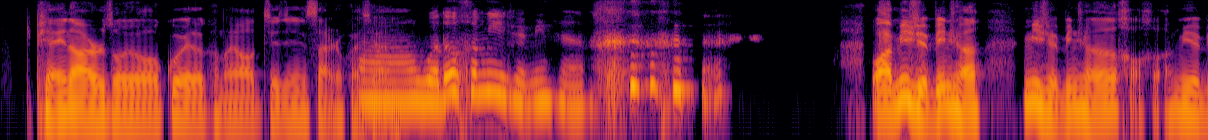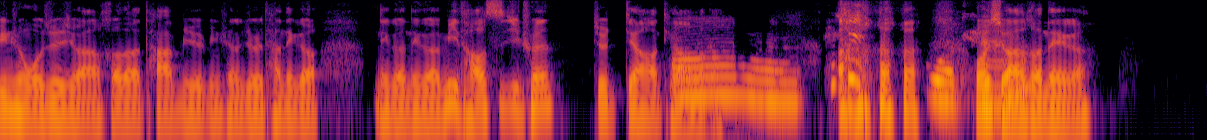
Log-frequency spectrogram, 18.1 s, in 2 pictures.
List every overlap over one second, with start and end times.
none

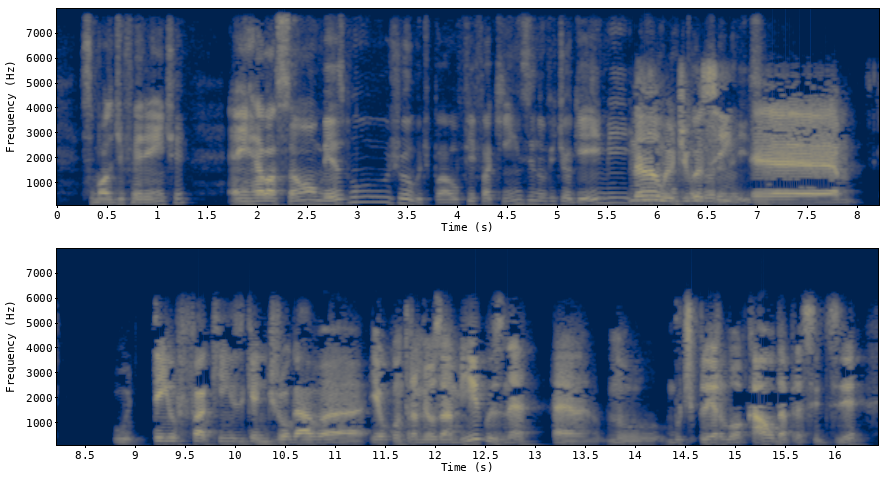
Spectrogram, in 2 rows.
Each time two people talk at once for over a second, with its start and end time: 5.7-7.2

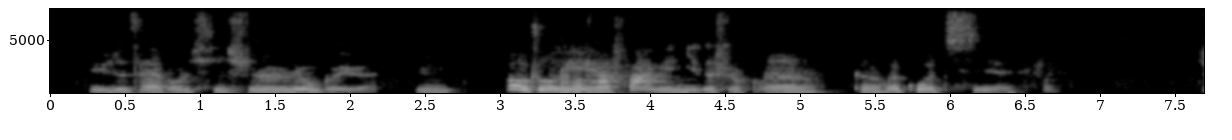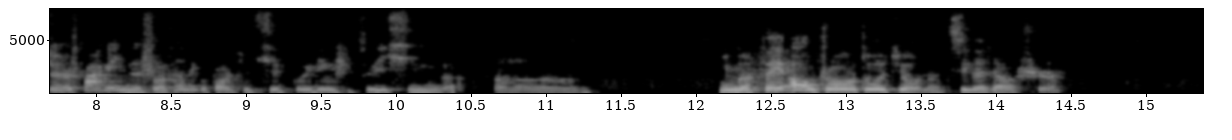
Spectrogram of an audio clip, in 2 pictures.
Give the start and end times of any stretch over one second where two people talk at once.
none

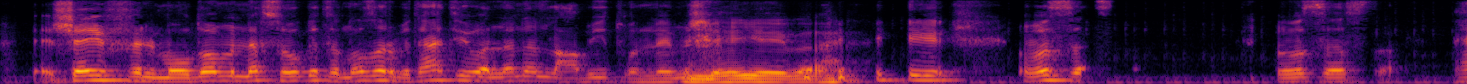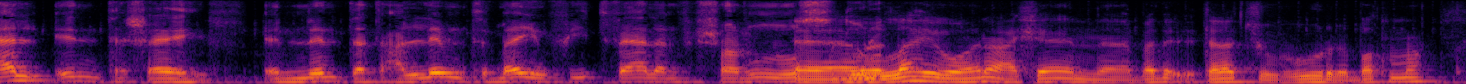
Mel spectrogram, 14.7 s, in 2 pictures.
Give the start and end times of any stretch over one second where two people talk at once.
none

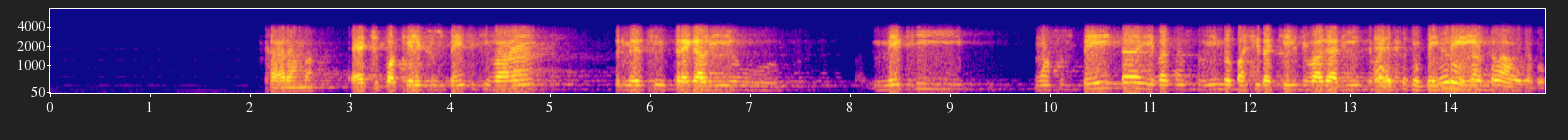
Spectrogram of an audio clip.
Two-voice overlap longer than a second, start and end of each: 13.2-14.5

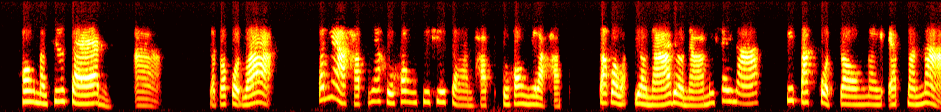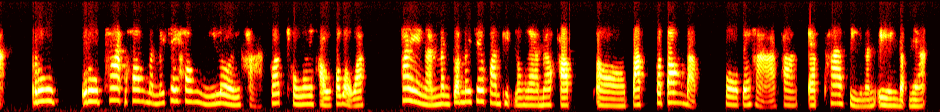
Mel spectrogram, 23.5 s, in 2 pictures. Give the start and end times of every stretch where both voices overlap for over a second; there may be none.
none

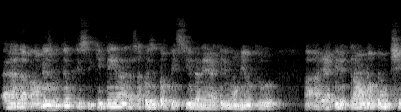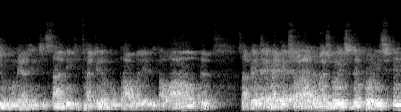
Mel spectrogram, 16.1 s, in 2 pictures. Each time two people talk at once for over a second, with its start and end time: 13.0-14.5

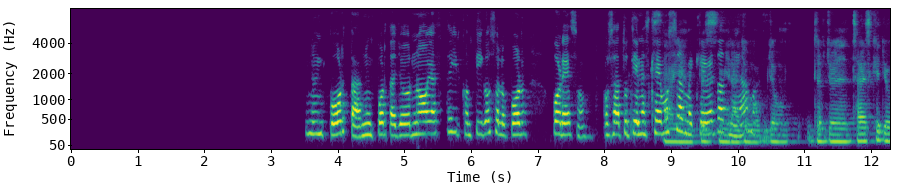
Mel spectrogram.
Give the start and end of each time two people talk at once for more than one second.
8.7-10.3

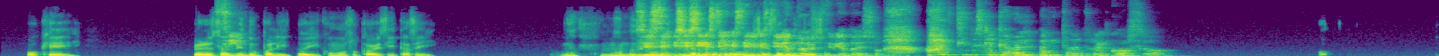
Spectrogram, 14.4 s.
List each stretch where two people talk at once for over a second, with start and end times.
6.4-8.3

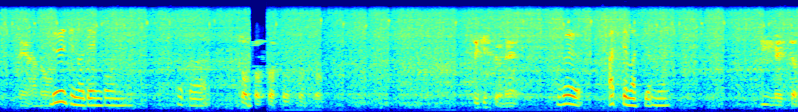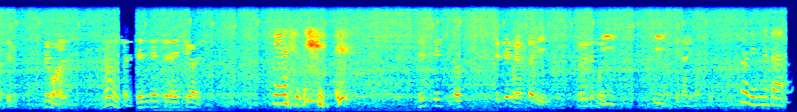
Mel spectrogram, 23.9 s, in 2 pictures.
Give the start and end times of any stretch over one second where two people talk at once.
none

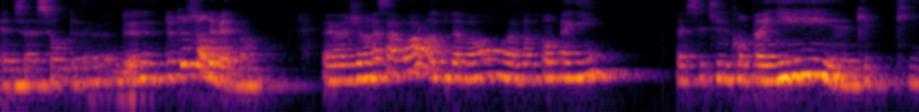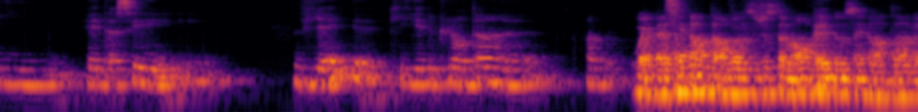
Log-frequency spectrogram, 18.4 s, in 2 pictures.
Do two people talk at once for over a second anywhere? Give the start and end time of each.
none

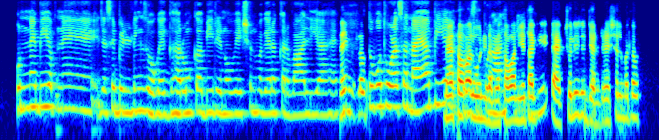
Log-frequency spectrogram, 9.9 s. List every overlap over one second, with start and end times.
6.7-8.0

